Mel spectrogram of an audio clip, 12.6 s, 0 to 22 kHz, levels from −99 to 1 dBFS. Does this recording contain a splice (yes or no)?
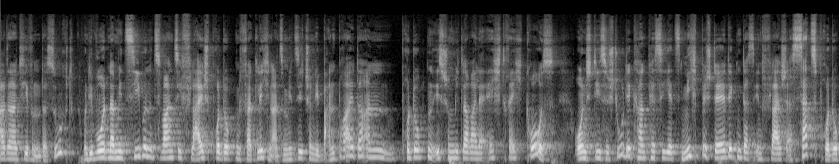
yes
